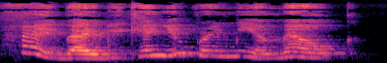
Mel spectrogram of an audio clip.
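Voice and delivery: sweet, casual tone. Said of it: "she'll be like".

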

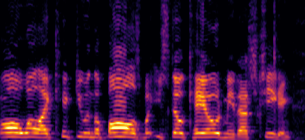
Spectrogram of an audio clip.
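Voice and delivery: ordinary talk

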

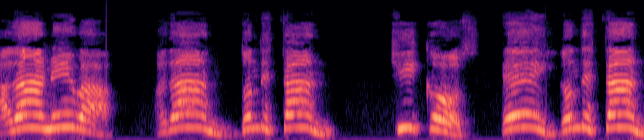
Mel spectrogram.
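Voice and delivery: high, slow calling voice of a god.

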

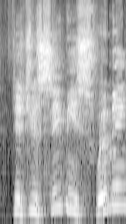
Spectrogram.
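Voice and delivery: very high, loud, thrilled, excited little squeak. A young one just out of the stream asks the others: squeaking excitedly. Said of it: "Squeaked Roo excitedly".

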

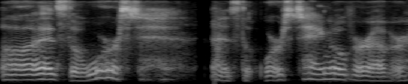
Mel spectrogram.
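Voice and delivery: muttered speech. Narrating a character who groans, sits up and pinches his nose: mumbling. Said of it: "and mumbles".

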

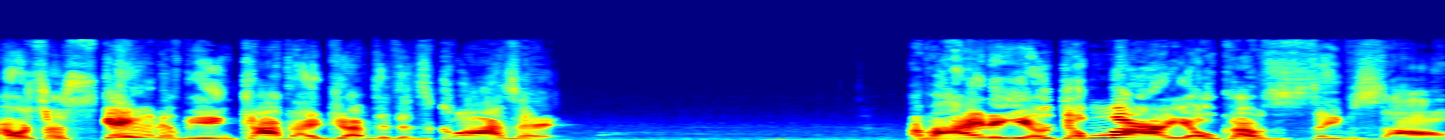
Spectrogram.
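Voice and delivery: put-on very high, congested little voice, swooping and rough. Toad tells Princess Peach why he hid in the closet: congested Toad voice. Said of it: "This toad sounds congested".

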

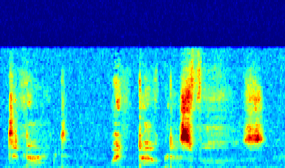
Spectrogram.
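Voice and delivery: hushed, dramatic, barely voiced whisper. Retelling a wrestler's promo while recapping it: imitating a whisper. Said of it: "Now he whispers".

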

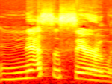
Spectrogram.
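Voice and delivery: necessarily stressed with a light pitch lift.

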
